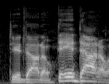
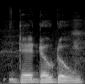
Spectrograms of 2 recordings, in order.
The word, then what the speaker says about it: Deodato: Deodato. – I always say his name wrong. – Deodato.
